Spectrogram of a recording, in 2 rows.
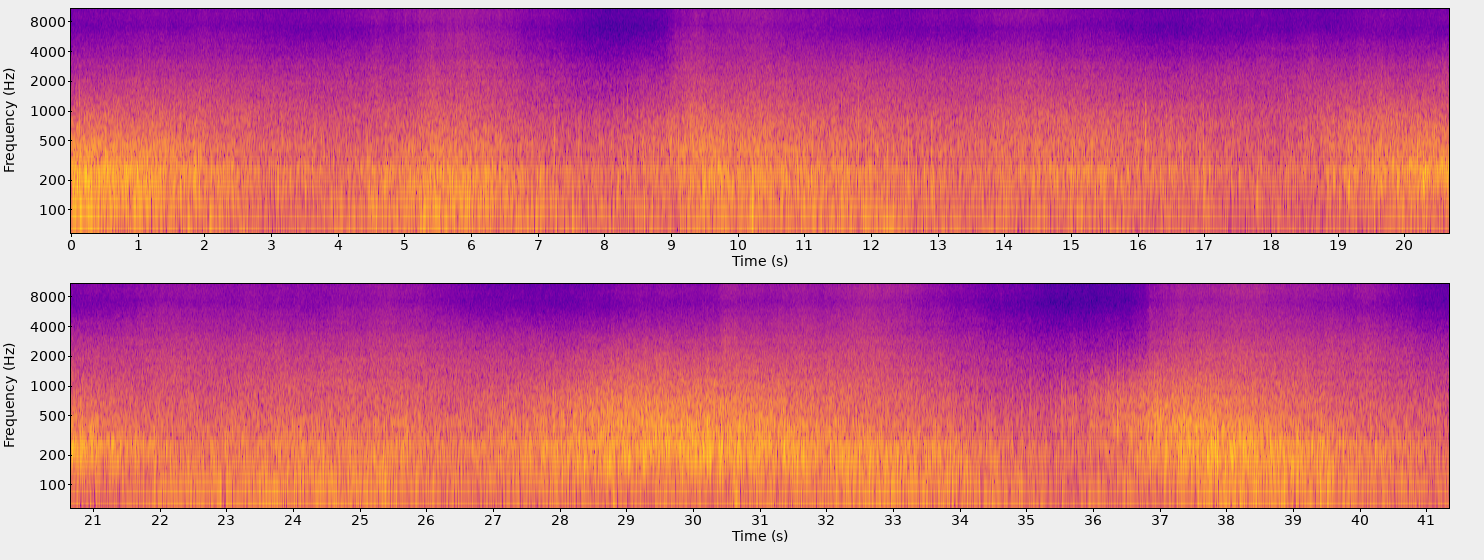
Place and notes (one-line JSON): {"title": "南田村, Daren Township - Wave impact produces rolling stones", "date": "2018-03-23 11:00:00", "description": "Sound of the waves, wind, Wave impact produces rolling stones\nZoom H2n MS+XY", "latitude": "22.26", "longitude": "120.89", "altitude": "10", "timezone": "Asia/Taipei"}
